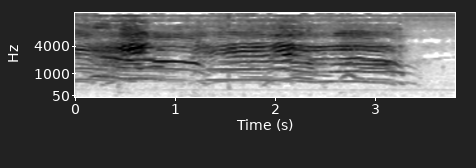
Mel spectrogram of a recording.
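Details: Cats giving a continuous run of wavering, harmonic meows, several arched calls overlapping, ending in quiet after about three and a quarter seconds.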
